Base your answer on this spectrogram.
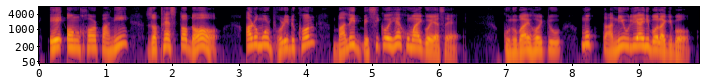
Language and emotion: Assamese, fearful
